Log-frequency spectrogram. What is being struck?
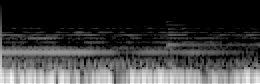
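Nothing is struck.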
